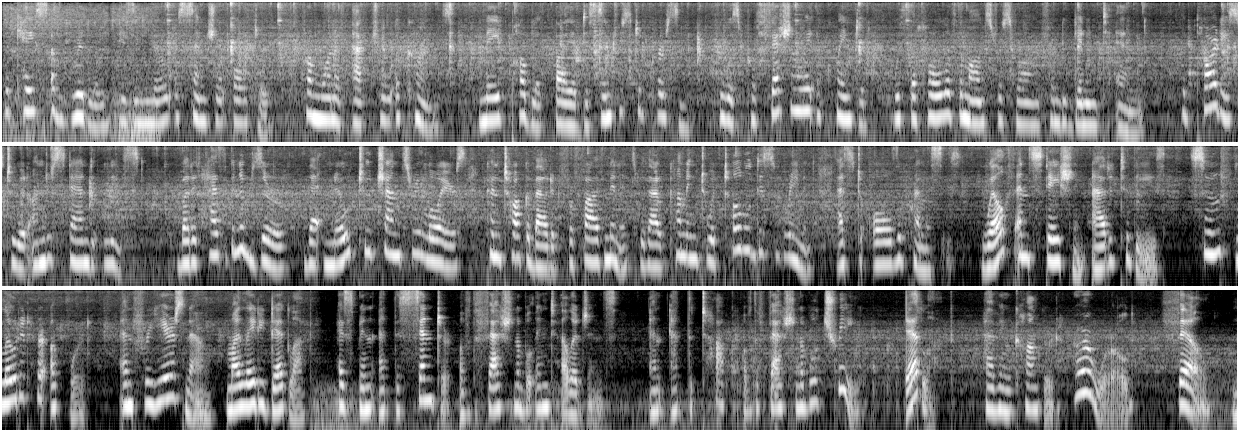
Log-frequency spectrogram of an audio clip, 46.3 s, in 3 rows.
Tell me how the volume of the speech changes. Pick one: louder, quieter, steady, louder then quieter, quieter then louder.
steady.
